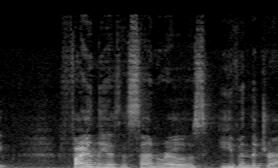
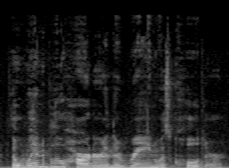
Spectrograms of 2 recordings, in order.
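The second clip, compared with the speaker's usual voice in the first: ordinary delivery, nothing marked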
